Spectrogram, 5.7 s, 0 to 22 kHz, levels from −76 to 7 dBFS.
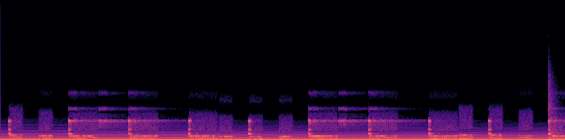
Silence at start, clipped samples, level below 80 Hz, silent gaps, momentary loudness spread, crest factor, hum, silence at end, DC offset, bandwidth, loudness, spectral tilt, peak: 0 s; under 0.1%; -22 dBFS; none; 2 LU; 16 dB; none; 0 s; under 0.1%; 8 kHz; -20 LUFS; -8 dB/octave; -2 dBFS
